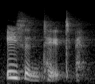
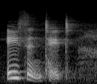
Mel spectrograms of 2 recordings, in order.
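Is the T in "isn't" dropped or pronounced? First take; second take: pronounced; pronounced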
